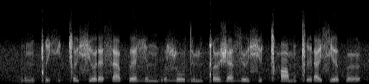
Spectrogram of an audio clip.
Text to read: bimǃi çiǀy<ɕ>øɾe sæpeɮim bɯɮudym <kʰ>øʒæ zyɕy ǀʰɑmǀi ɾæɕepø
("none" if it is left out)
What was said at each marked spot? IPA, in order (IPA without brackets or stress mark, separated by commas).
ɕ, ǃ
